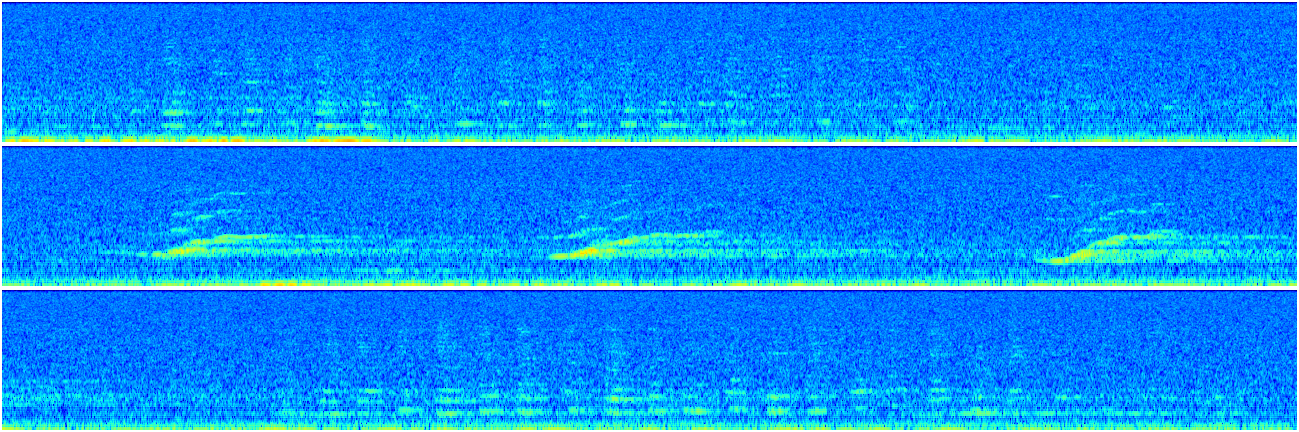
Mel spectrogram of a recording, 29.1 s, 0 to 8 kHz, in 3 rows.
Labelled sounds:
11.1	11.8	humpback whale, 0.80 to 3.1 kHz
14.0	15.1	humpback whale, 0.80 to 1.3 kHz
17.9	18.6	humpback whale, 0.80 to 2.4 kHz

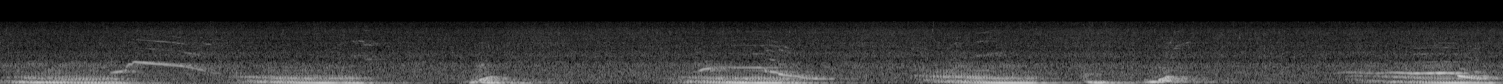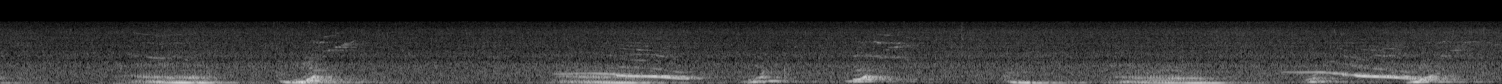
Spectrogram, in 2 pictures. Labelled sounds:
1.2	2.1	humpback whale, 0.78 to 3.2 kHz
7.0	7.7	humpback whale, 0.78 to 4.8 kHz
9.8	10.1	humpback whale, 1.4 to 1.7 kHz
18.3	18.7	humpback whale, 1.8 to 2.9 kHz
21.2	21.6	humpback whale, 1.8 to 2.1 kHz
23.7	24.1	humpback whale, 1.2 to 2.9 kHz
28.5	28.7	humpback whale, 0.78 to 1.0 kHz

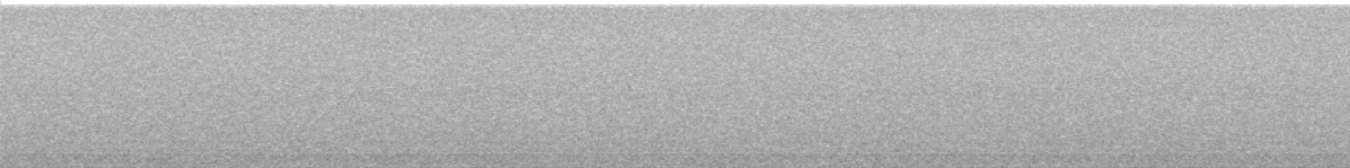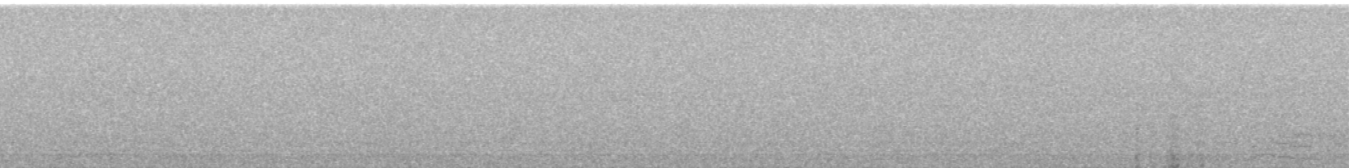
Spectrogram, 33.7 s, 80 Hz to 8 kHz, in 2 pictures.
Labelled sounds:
33.0	33.3	killer whale, Bigg's (transient), 1.6 to 1.8 kHz

